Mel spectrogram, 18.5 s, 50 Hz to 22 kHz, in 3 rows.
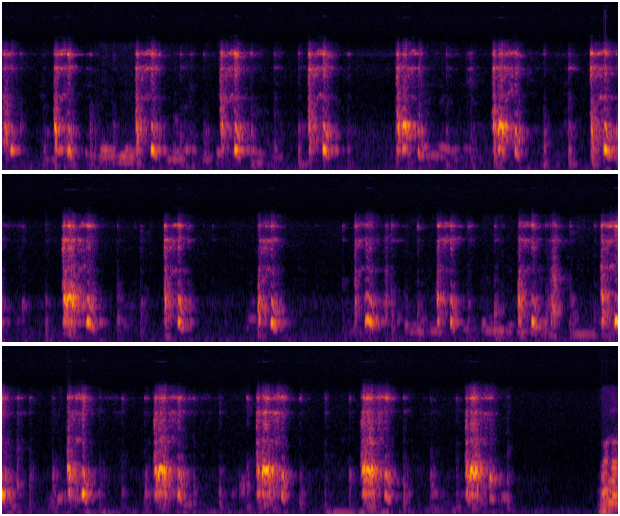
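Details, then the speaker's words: Repeated rapid bursts of short coughs, about one per second, with brief indrawn breaths between; paroxysmal "100-day cough" of whooping cough (Bordetella pertussis). "chicos, eh es bastante gráfico, creo que no se necesita mucha explicación de la tos de los 100 días, así se llama, a a la verdadera bordetela, ya pertusis"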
